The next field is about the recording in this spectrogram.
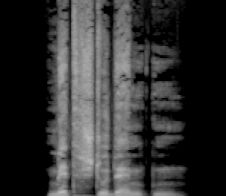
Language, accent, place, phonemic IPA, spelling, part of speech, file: German, Germany, Berlin, /ˈmɪtʃtuˌdɛntn̩/, Mitstudenten, noun, De-Mitstudenten.ogg
- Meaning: inflection of Mitstudent: 1. genitive/dative/accusative singular 2. plural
